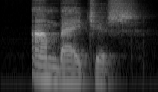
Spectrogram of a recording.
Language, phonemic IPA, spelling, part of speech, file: Dutch, /ˈambɛicəs/, aambeitjes, noun, Nl-aambeitjes.ogg
- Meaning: plural of aambeitje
